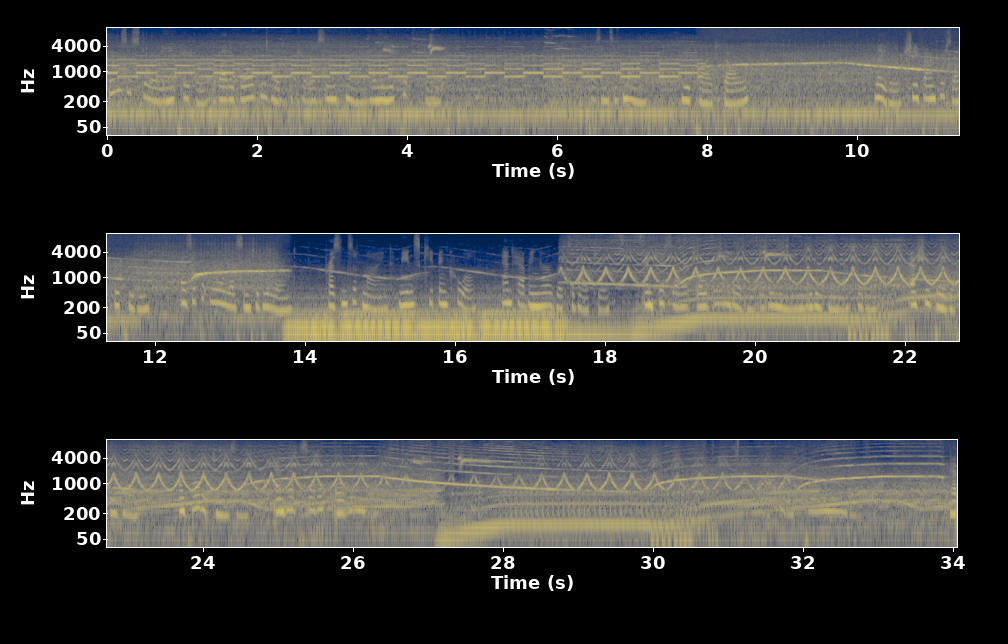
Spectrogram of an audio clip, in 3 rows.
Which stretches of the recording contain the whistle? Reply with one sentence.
You can hear the whistle from 3.7 to 4.5 s, from 19.5 to 20.4 s and from 26.8 to 27.9 s.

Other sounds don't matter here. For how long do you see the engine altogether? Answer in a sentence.
The engine can be heard for 34 seconds in total.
